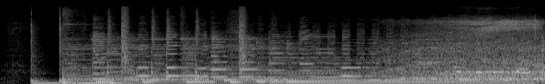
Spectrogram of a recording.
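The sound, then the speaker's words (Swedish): Busy train platform ambience in Munich: a steady low mechanical rumble with droning tones and scattered clanks and clicks, starting abruptly after a brief moment of quiet and staying loud throughout. “just nu sitter jag på en perrong i München och väntar på ett tåg.”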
